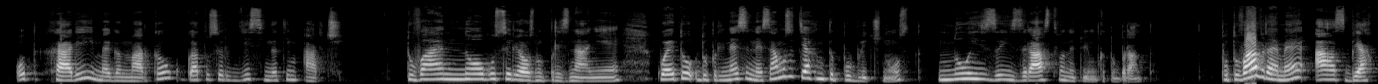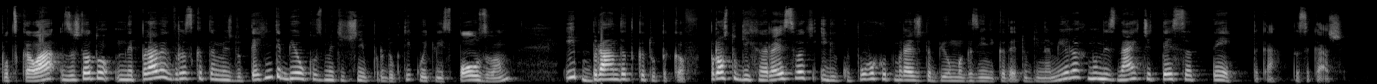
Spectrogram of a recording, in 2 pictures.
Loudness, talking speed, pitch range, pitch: -19 LUFS, 160 wpm, 190-255 Hz, 220 Hz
